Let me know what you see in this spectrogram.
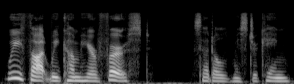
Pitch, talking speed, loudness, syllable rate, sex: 170 Hz, 205 wpm, -21 LUFS, 4.5 syllables/s, female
